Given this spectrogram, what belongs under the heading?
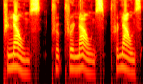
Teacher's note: A schwa in the first syllable.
